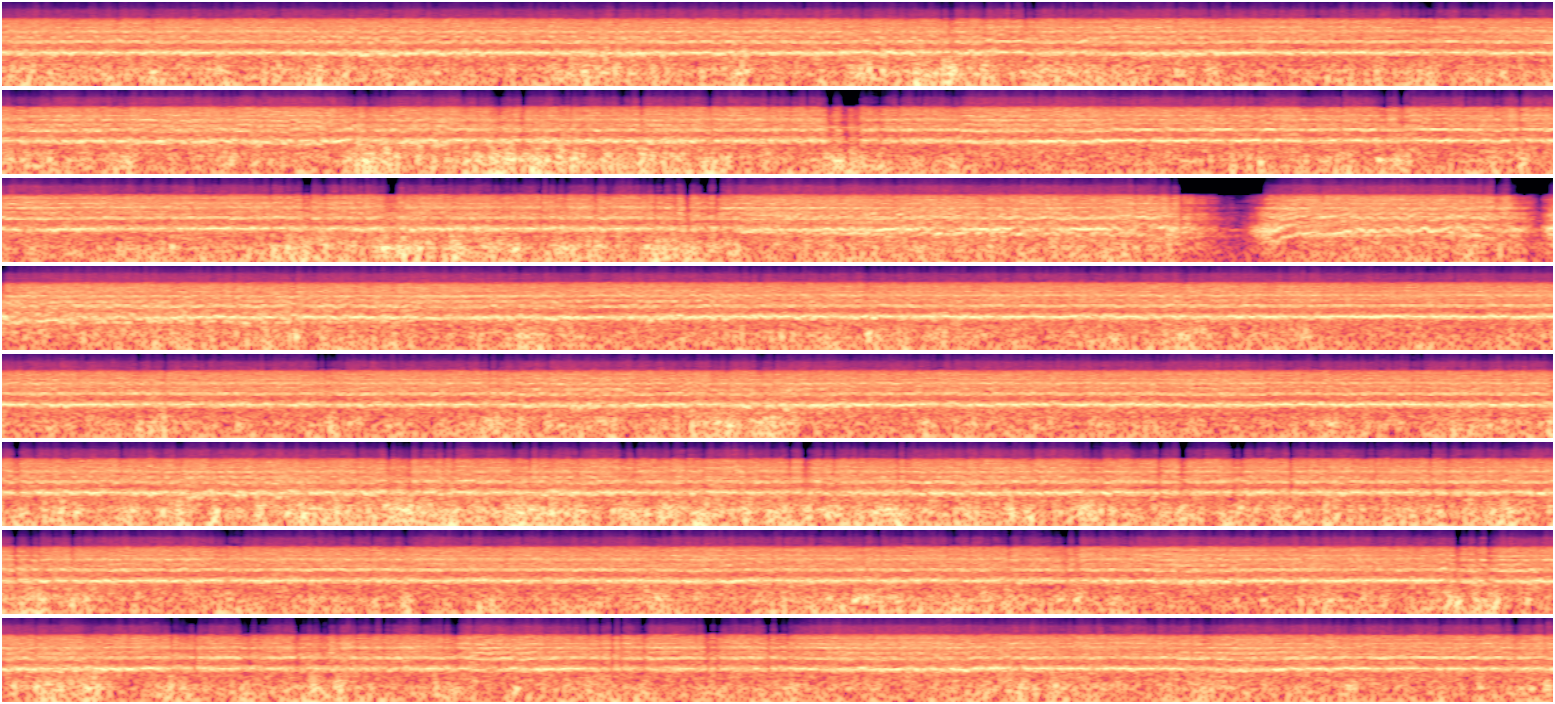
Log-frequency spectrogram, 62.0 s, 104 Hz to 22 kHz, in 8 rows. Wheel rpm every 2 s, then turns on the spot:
230, 220, 230, 230, 220, 230, 230, 230, 230, 210, 140, 130, 190, 220, 230, 230, 230, 230, 230, 230, 230, 230, 230, 230, 230, 230, 230, 230, 230, 220, 220.
none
